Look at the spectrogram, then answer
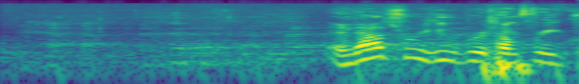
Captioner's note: audience laughing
